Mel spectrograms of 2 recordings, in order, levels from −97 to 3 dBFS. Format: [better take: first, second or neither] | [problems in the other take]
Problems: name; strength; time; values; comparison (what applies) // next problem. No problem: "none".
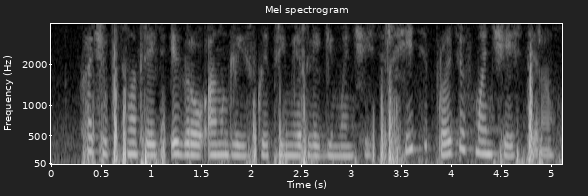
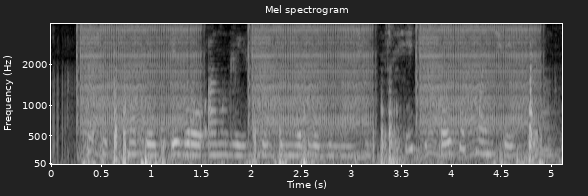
first | background sound (Cupboard open or close / Door); 4 dB below the speech // room echo; dies away in 1.3 s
